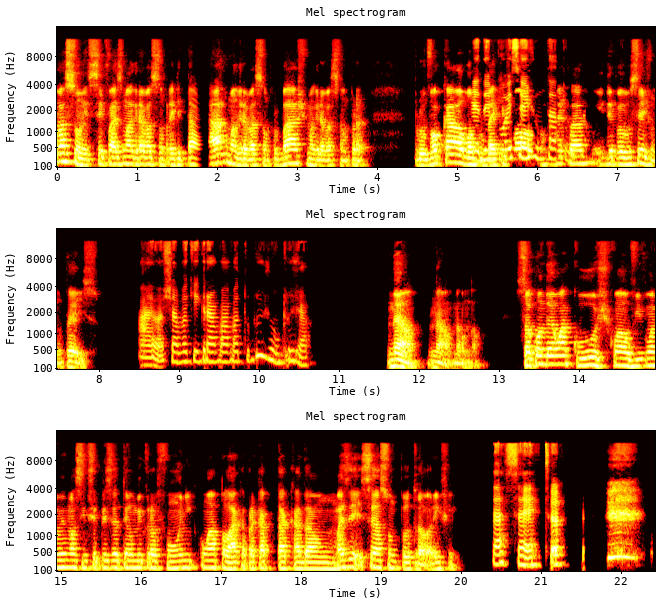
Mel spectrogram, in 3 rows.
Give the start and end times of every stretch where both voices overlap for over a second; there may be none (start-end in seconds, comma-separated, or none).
5.2-6.6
